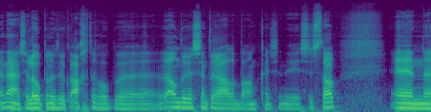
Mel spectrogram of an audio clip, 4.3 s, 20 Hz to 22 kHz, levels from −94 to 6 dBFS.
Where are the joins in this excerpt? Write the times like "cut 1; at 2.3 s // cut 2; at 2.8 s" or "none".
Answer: cut 1; at 2.8 s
